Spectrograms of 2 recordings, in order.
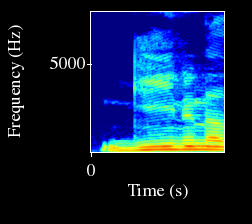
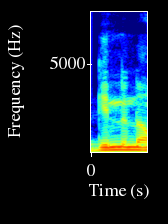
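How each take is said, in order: First: गिनना slowly as "geen-naa"; wrong long ee. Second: गिनना as "gin-naa"; short i. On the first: Teacher showing the error, long-ee गिनना. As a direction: stretch the first vowel of गिनना. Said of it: "गलत है". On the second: Teacher correcting students, short-i गिनना. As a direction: clip the first vowel of गिनना. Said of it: "होता है". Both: Shown as a demonstration.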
